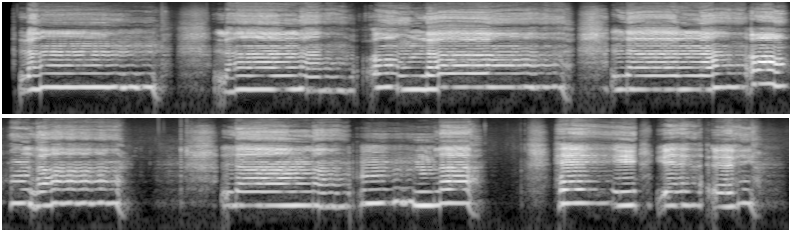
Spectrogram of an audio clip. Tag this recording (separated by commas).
Singing, Human voice, Female singing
